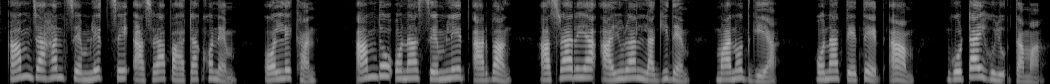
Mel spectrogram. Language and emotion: Santali, neutral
